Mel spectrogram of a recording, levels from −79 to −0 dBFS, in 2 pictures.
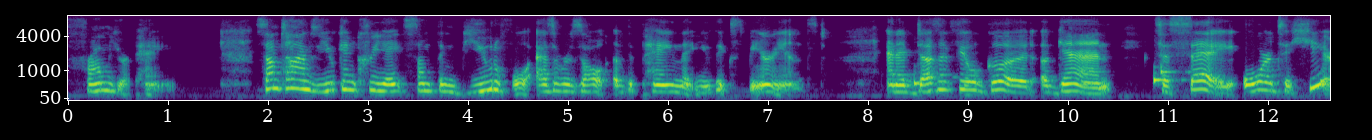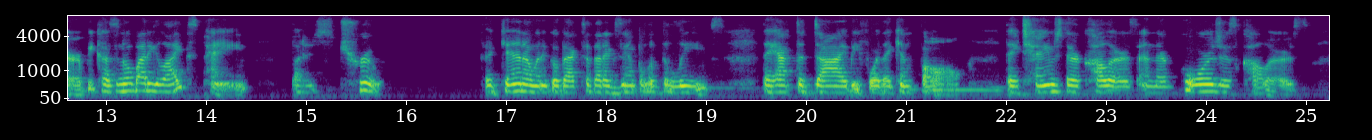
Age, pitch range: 30-49, 190-285 Hz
